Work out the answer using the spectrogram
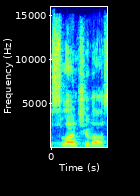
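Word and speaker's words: Sláinte mhaith: There's a great phrase in the Celtic nation, Slainte Mhaith. Slainte Mhaith means, here's to your good health. Let's drink some water. Slainte is here's to your health, and Va is good. It's spelled really weird, but, it's Gaelic, so...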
